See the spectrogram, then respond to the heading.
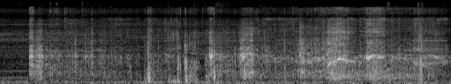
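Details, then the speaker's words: FTX Zorro brushless RC car, reaching 27 mph. After the run the ESC was 46°C, the fan-cooled motor 33°C and the cog 34–36°C. Sharp, uneven clicks about 2–3 per second over a faint motor whir, only at low RPM. Owner suspects a metal gear running on a plastic gear; not yet inspected. "Yeah, got this funny gear noise, people. I don't know what it is. It's only there, that clicking. That. It's only at low RPM though. It's really odd."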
